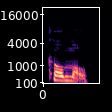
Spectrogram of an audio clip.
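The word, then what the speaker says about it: Comeau: It's It's Marie Marie France and her last name is Como. Like as if like coom mo if you want. It's not spelled like that, but that's that's how it's pronounced.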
